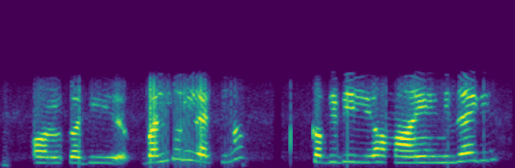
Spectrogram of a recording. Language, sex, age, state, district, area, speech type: Urdu, female, 18-30, Uttar Pradesh, Gautam Buddha Nagar, urban, conversation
